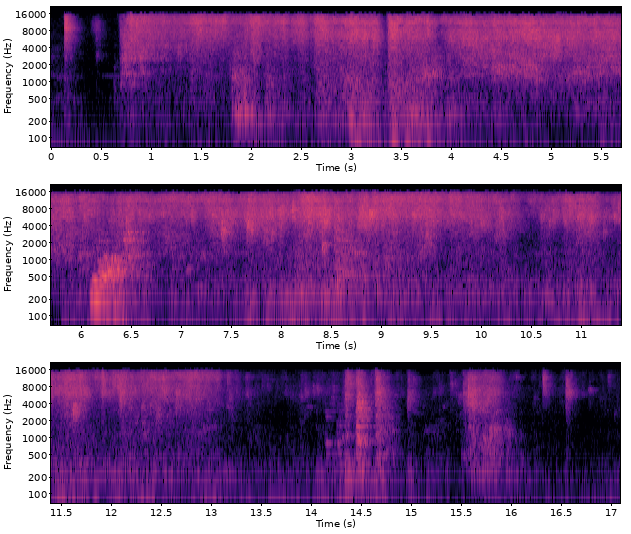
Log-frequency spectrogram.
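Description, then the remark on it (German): Water pours steadily from a shower, a broad hissing spray that fills the space for most of the stretch, with a brief clunk and some movement partway through before it thins out near the end. “Was in dieser Dusche schon passiert ist.”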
